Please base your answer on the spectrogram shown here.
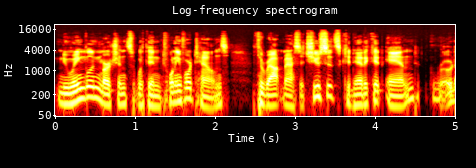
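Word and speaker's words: Townshend: town send acts and it looks like it's pronounced town but it's actually towns and it's a british name yeah so it's passed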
